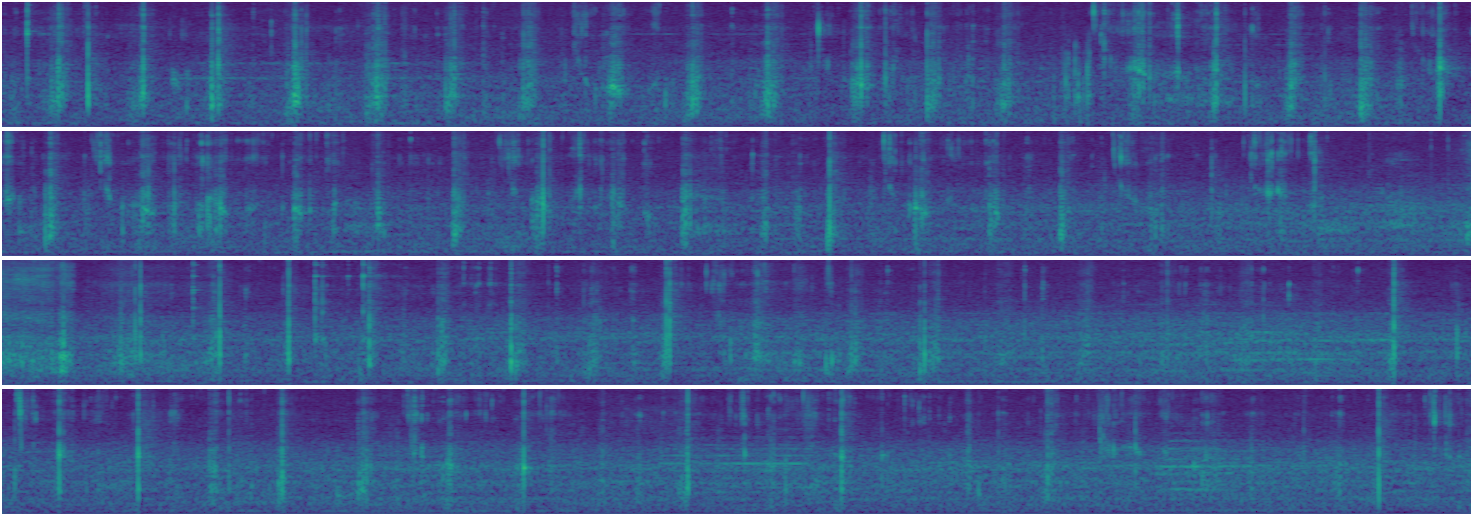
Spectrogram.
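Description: Close-miked crunchy chewing of a mouthful of sesame seeds: many sharp, rapid crackles, dense in the first half and sparser later on.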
